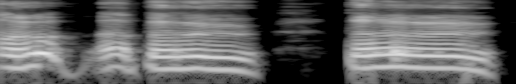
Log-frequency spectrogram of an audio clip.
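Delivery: low, drawn-out jeer; mock booing. Critics jeering Slot's honesty, mock booing. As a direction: imitate a disapproving crowd booing.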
